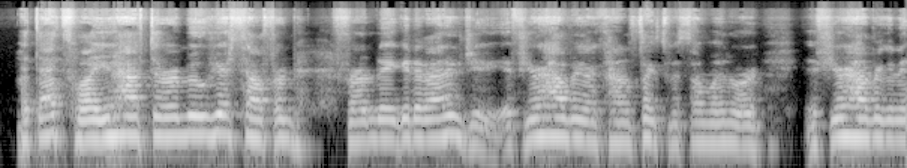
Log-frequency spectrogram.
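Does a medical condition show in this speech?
Yes: cerebral palsy.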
